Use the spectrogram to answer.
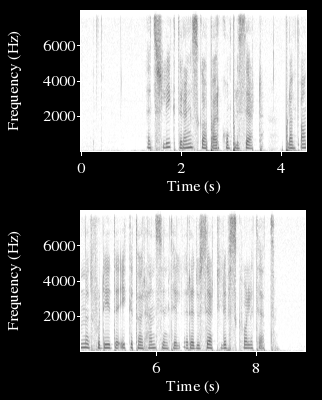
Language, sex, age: Norwegian, female, 37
